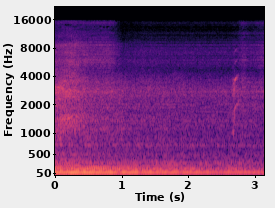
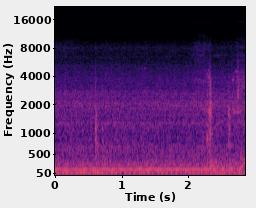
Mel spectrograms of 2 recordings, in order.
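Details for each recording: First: 2010 Suzuki Carry Futura 1.5 at idle: steady air-like hiss when the brake pedal is pressed, louder when pressed deeper, fading after about a second; a leaking brake booster seal. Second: 2010 Suzuki Carry Futura 1.5, engine idling after brake master cylinder replacement: brake pedal pressed fully with only faint clicks and no hiss, whereas before repair a half-pressed pedal made a hissing noise.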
